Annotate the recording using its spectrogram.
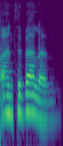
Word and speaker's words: Antebellum: Antebellum. – Oh, Antebellum.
